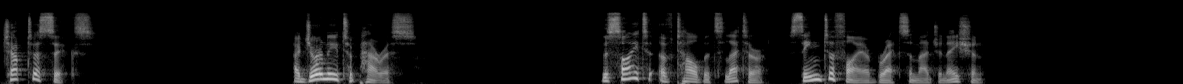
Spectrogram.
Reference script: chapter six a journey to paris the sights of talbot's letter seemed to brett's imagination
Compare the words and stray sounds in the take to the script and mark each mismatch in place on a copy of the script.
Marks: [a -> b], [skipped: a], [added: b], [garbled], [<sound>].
chapter six a journey to paris the [sights -> sight] of talbot's letter seemed to [added: fire] brett's imagination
